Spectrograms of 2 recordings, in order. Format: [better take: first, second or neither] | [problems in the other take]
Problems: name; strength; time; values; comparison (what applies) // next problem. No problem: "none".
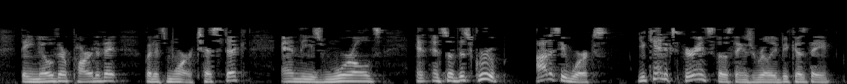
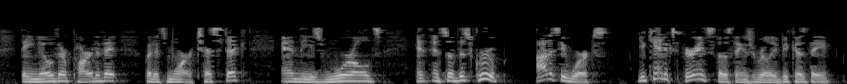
neither | garbled, watery; badly; nothing above 5.5 kHz; the same in both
